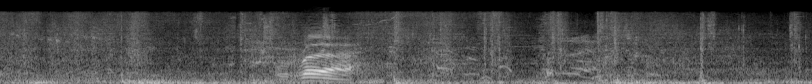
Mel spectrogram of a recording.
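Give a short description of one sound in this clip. Blasts boom with a low rumble.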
